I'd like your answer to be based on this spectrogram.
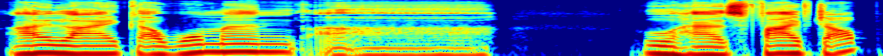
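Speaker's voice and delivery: put-on slow, lightly accented Chinese voice. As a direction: drawl it in a mock Chinese accent. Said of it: "doing an accent".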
